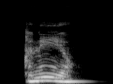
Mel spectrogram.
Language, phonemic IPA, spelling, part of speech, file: Moroccan Arabic, /qnij.ja/, قنية, noun, LL-Q56426 (ary)-قنية.wav
- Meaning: rabbit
